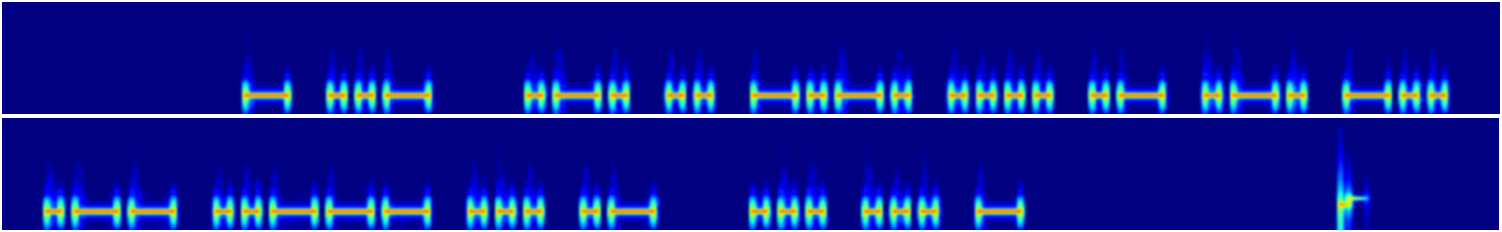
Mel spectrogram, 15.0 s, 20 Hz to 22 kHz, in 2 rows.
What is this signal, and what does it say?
Morse code, heard as a keyed tone, about 17 wpm, 700 Hz. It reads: TU RICHARD W2SA SST
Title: K1USN SST QSO Practice - 17wpm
